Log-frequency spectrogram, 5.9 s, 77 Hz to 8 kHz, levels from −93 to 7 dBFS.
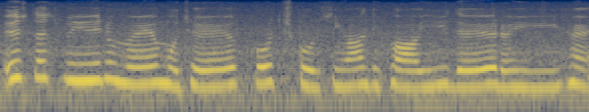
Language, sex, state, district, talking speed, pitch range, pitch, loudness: Hindi, female, Madhya Pradesh, Katni, 100 wpm, 220-260 Hz, 235 Hz, -13 LUFS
